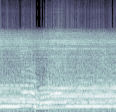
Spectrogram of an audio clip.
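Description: Live rock band playing with electric guitars and drums: held guitar notes, one of them sliding down in pitch just under a second in before the band settles on a new chord.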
